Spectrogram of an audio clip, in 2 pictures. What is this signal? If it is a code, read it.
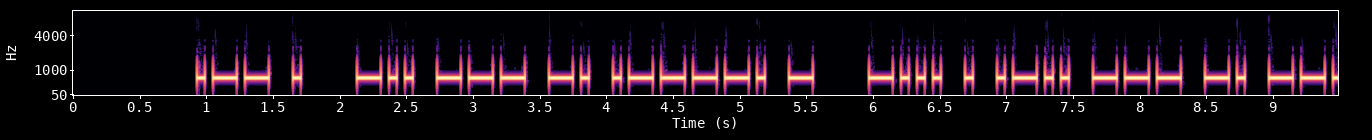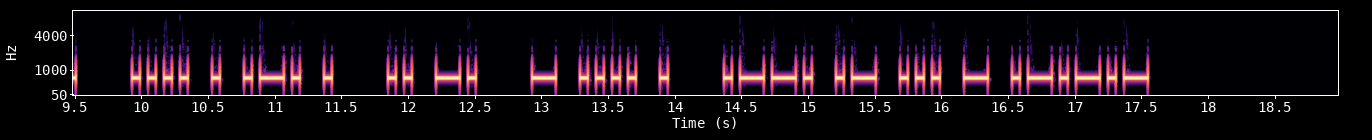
Morse code, heard as a keyed tone, about 20 wpm, 700 Hz. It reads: WE DON'T BELONG HERE IN THE PAST.
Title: A Sound Of Thunder 20wpm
